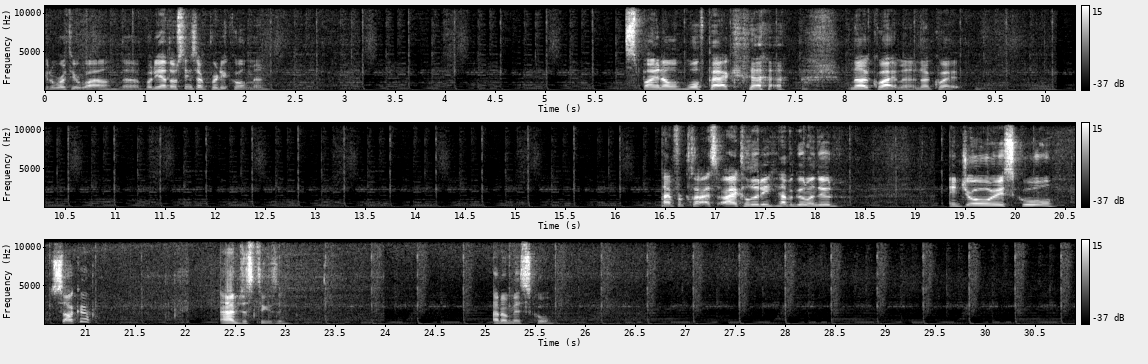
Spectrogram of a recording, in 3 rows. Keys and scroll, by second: 25.7 s.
